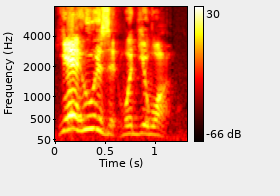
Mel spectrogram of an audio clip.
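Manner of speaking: annoyed New York shout; irritated bark. Acted. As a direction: snap at the caller. Producer answers phone irritated.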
